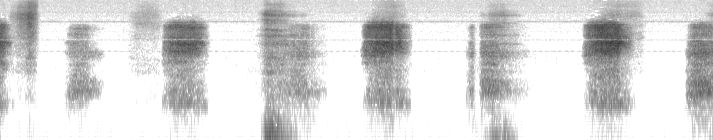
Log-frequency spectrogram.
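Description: A series of rapid, forceful breaths close to the mic: sharp inhales alternating with hard, gusty exhales in a steady rhythm, roughly one per second, with no talking.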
